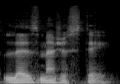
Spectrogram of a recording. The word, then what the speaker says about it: lèse-majesté: In modern French, lèse-majesté is pronounced lèse-majesté.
